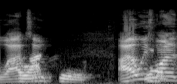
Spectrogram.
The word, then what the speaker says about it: Uatu: Uatu.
